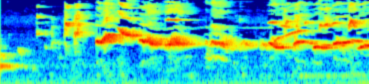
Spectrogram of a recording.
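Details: Orange-headed thrush (anis merah) singing teler style as tutor material: a soft low note opens, then a sudden run of descending whistles and rapid warbling continues to the end.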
